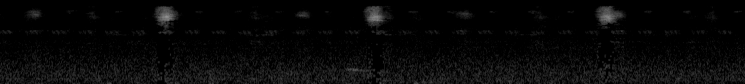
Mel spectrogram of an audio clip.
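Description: Night insects outdoors: a loud, very high, shrill call repeating about every two seconds, three times, over a faint steady chirping of crickets.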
